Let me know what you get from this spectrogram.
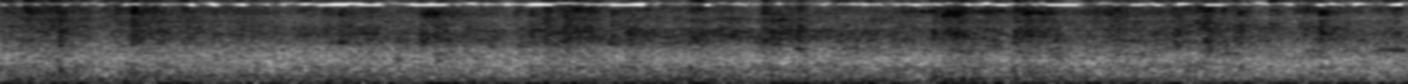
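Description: Freight train cars, a centre-beam flatcar and then tank cars, rolling past close by. Their steel wheels make a steady low rumble on the rails, with faint clicks over it.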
